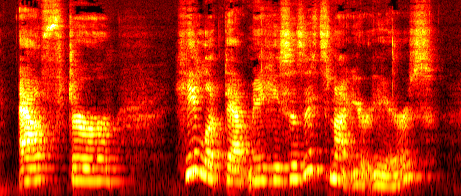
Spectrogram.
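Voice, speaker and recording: With an American accent, a woman speaks at a fairly slow pace and medium pitch with very wide pitch swings, and audible room echo. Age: 60s. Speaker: patient. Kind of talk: testimony. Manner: halting.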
